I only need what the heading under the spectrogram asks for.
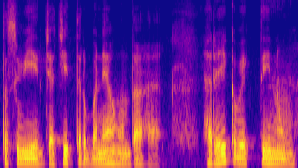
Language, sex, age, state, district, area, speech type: Punjabi, male, 30-45, Punjab, Fazilka, rural, spontaneous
